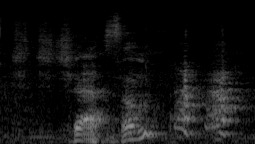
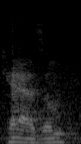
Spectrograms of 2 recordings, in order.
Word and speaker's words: chasm: Fury Rising even greater Chatham how did it what's the right way to say it chasm oh Chasm which is how you said it the second time okay it's probably the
